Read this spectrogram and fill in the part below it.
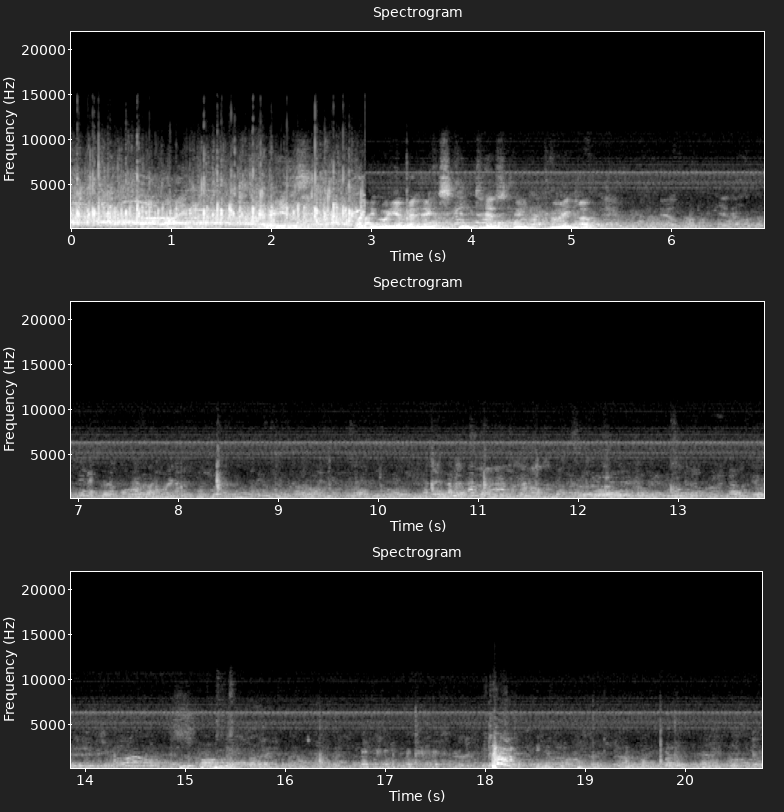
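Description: An elderly man speaks into a microphone over a loudspeaker in a large hall.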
